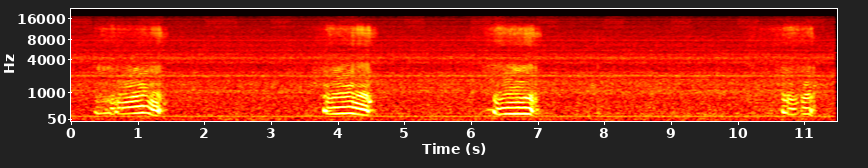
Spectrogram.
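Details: Sleeping house cat snoring at night, as happens every night; four raspy, wavering inhalation snores roughly every three seconds, each a buzzy nasal drawl with a trembling tone, against a low constant background hum.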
